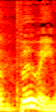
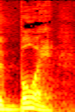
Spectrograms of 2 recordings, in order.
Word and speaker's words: buoy: It's just that in America you call it a buoy when in actual fact it's a boy, because it comes from the word buoyancy.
